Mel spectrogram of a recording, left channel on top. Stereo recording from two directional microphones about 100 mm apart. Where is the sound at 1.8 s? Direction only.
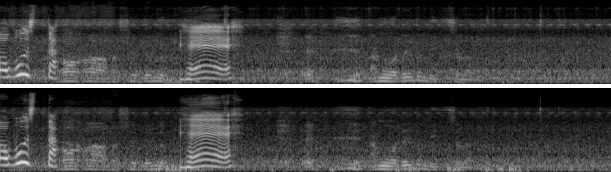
65° right (ahead or behind).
